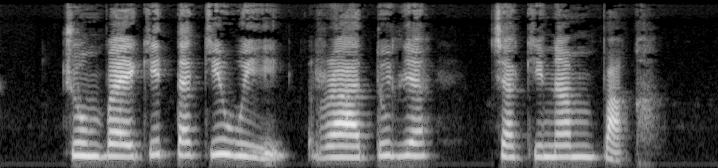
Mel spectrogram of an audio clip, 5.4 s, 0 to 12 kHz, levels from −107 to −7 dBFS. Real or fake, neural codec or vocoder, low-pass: fake; vocoder, 44.1 kHz, 128 mel bands every 256 samples, BigVGAN v2; 10.8 kHz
